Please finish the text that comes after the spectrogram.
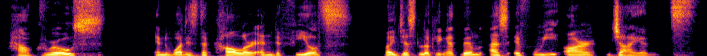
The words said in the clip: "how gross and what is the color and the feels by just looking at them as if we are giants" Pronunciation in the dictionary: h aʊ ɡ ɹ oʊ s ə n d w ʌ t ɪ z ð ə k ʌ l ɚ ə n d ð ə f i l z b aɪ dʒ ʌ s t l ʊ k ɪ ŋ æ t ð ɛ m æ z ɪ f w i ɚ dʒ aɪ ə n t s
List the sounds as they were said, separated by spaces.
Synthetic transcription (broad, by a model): h aʊ ɡ ɹ oʊ s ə n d w ʌ t ɪ z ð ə k ʌ l ɚ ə n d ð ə f i l s b aɪ dʒ ʌ s t l ʊ k ɪ ŋ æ t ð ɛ m æ z ɪ f w i ɚ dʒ aɪ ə n t s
